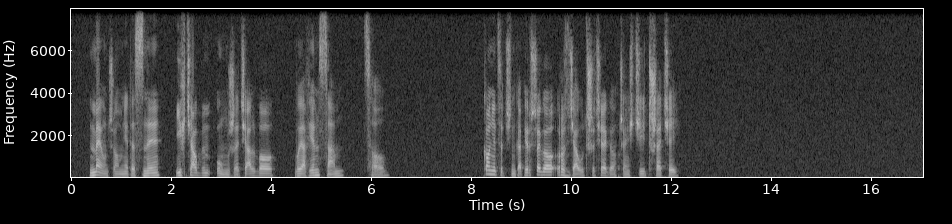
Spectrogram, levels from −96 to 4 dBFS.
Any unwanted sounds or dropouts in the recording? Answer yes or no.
no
